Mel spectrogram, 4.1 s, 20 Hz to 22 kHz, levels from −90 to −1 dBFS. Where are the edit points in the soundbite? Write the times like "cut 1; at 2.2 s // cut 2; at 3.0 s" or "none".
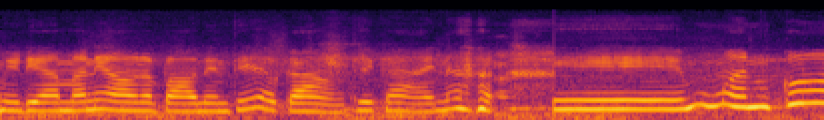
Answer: cut 1; at 2.8 s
